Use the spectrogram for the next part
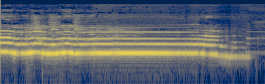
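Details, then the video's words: Purebred Siberian Husky in service dog training, howling: a sustained tonal howl that wavers slightly at first, holds steady, then drops lower and fades out near the end. "Make your dog howl like crazy"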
